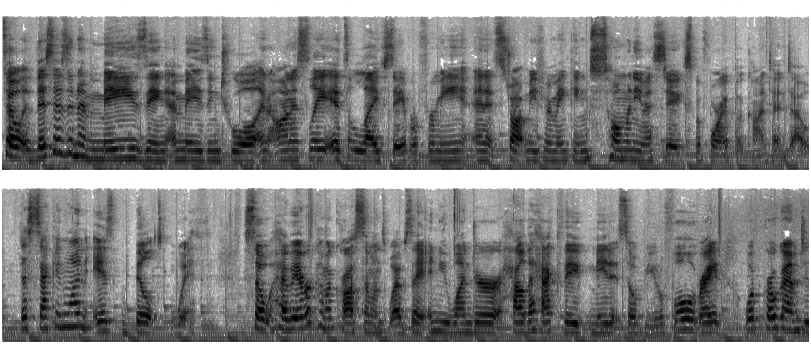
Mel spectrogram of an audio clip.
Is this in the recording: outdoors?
no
